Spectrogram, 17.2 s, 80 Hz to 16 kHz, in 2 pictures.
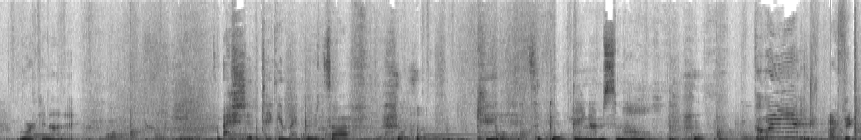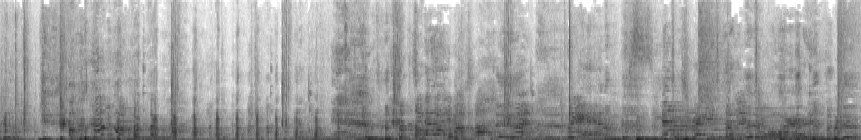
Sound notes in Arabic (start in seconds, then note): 6.8 يضحكون; 9.0 كل يضحك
